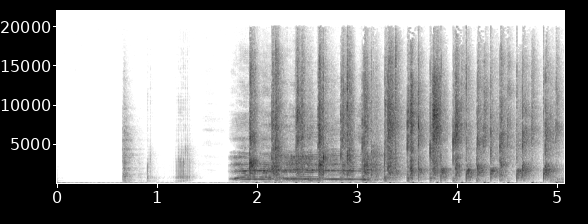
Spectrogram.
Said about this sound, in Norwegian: jeg, bare, jeg bare klapper for å få det vekk igjen.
